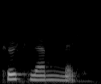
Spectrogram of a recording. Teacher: N samiti M-ya çevrilir.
